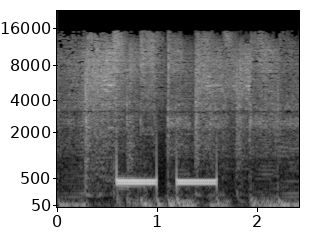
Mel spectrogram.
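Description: Two steady ringback tones sound on a phone line during a call that goes unanswered, each lasting about half a second with a short gap between, fairly loud over a faint background hum and no talking.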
